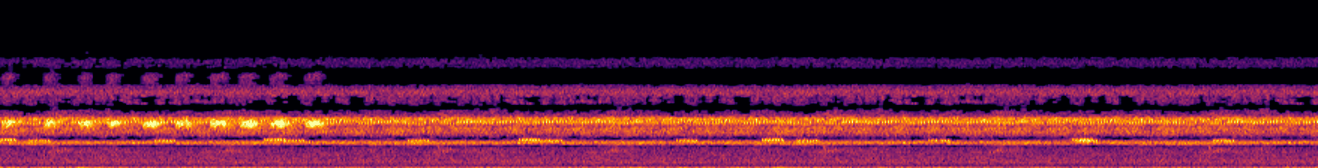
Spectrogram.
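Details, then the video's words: Crickets calling at night, a quick burst of pulsed chirps in the first two seconds, then a steady high trill carrying on alone. "Night ambience, Cricket Conversations"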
